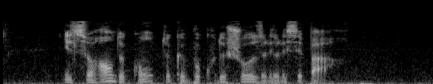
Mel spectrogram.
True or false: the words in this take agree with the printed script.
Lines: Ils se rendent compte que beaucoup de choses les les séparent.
true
